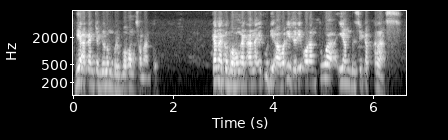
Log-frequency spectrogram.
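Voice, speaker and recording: A man with an Indonesian accent giving a religious parenting lecture to a congregation, animated, acting out parents and children. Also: sits high, brisk, low-quality recording. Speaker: Islamic preacher. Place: mosque gathering.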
